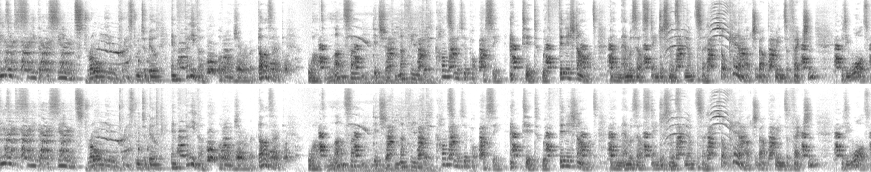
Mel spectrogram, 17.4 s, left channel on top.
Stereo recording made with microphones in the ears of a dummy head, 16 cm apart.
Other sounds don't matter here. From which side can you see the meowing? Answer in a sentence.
You can hear the meowing in the centre.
